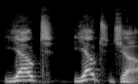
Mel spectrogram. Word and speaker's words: Yautja: with their lore is the Yatuja, pronounced Yautja.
